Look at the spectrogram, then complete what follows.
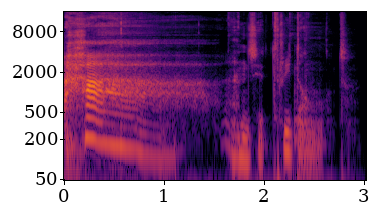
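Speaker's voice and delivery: very slow, put-on French accent. Announcing a ship called the trident, in a french accent. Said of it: "why did I put a French accent on?".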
